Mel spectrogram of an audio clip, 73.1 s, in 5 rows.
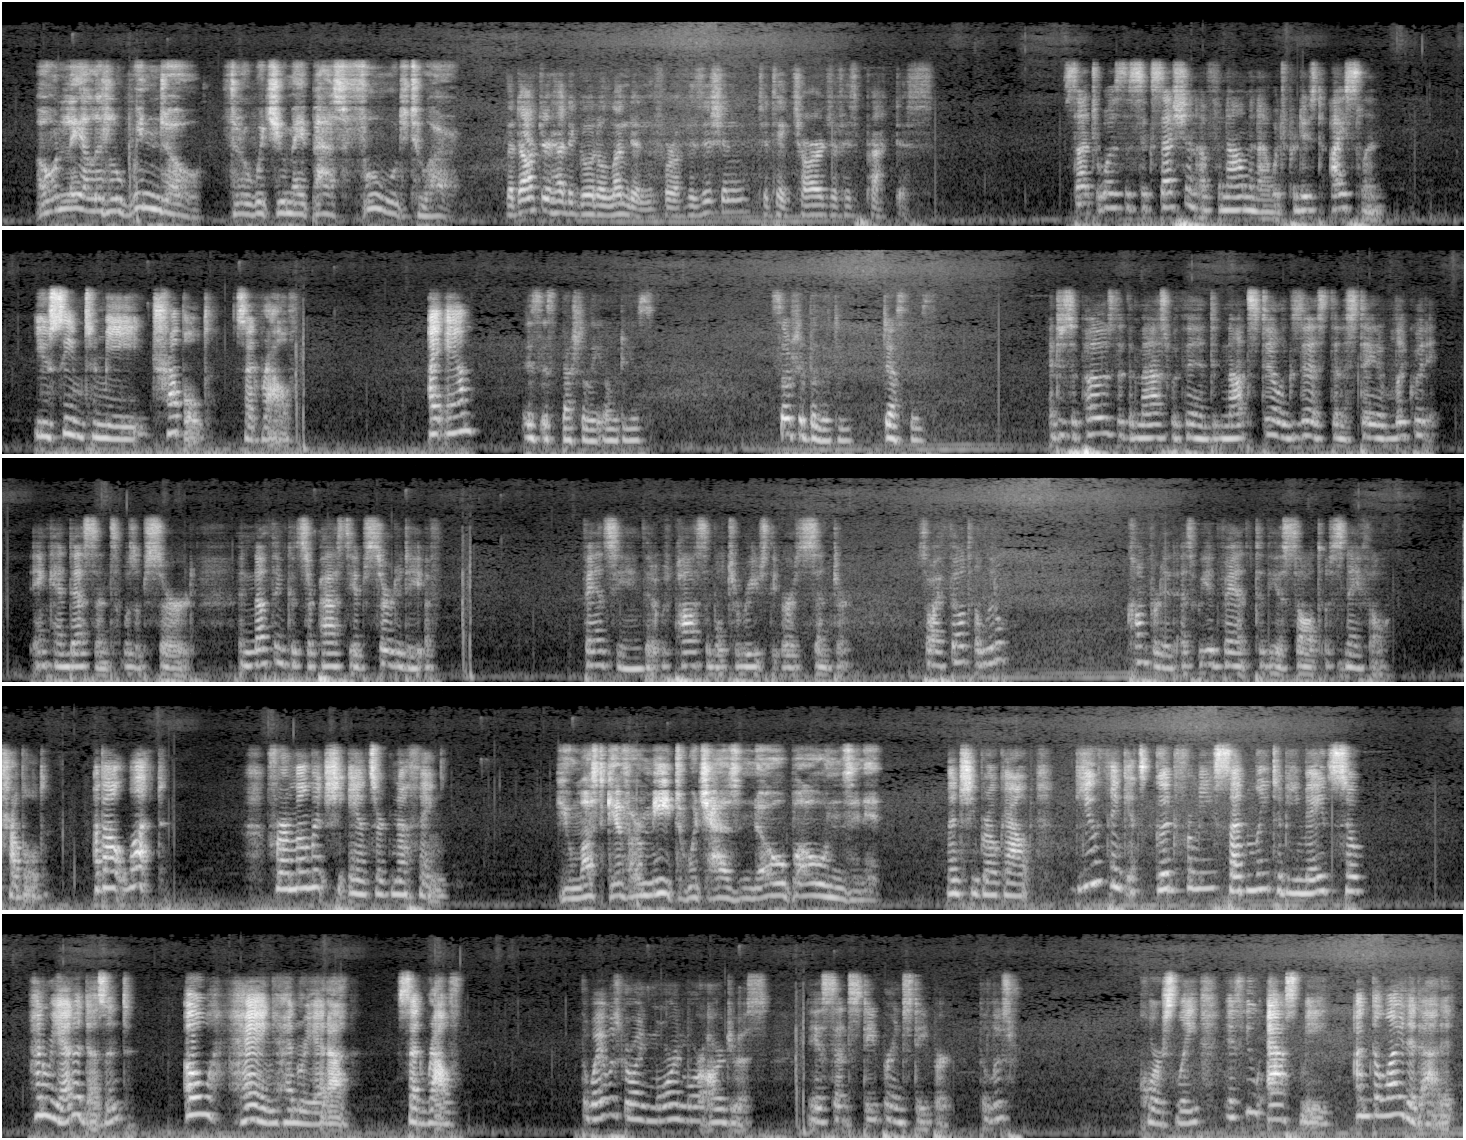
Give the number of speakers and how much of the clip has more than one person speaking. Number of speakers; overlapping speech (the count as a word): five, no overlap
